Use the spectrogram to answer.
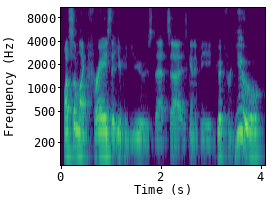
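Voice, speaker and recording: A man's voice: medium pitch, moderate pace. A man speaking as a guest sports announcer in a casual podcast interview, rambling and hesitant as he thinks aloud.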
